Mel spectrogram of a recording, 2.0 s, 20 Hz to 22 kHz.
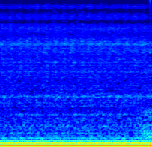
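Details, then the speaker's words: Caprice with LS swap, after changing injectors, IAC, TPS and MAP sensor (problem not fixed), heard on test drive in gear; deep steady V8 rumble, constant drone, no ticks or stumbles; normal running. "Ooh, sound pretty nice out there, though. Sound pretty nice out there. Deep over detail. It sound pretty nice out there."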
